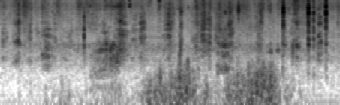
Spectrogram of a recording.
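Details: A Boston Terrier growls and snuffles while playing with an American Staffordshire Terrier, rough low rumbles and short sharp bursts.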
